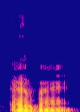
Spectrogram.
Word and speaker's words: Herbin: निब है इंक, तो मैंने एर्बैन, या आप हर्बिन प्रोनाउंस करें तो भी मुझे कोई प्रॉब्लम नहीं है, बट मेरे ख्याल से हर्बिन इसका नाम नहीं है, एर्बैन प्रोनाउंस होता है। ये फ्रेंच नेम है।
